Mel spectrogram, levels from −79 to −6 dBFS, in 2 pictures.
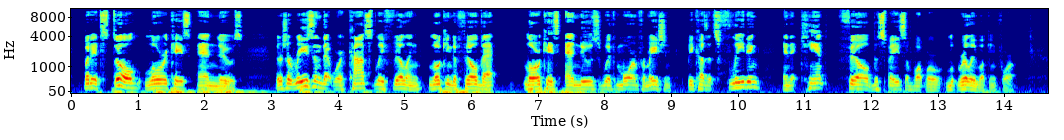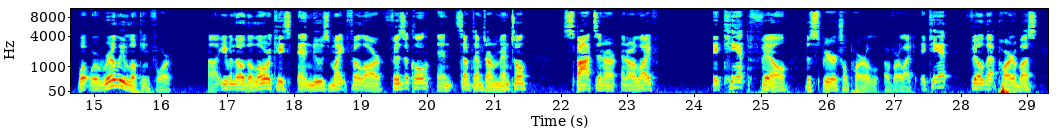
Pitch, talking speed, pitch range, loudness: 115 Hz, 170 wpm, 105-130 Hz, -25 LUFS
